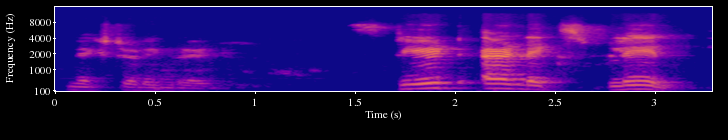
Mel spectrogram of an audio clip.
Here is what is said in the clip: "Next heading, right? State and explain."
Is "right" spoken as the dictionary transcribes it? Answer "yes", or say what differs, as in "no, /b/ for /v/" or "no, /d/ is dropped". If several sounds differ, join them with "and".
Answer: yes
